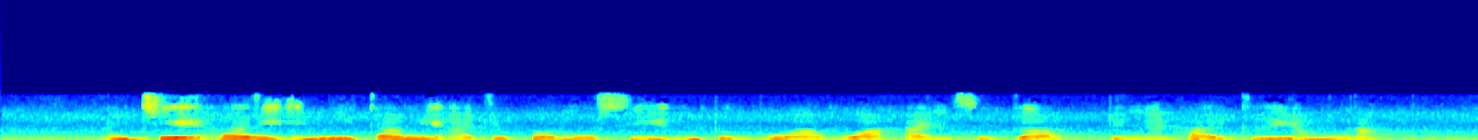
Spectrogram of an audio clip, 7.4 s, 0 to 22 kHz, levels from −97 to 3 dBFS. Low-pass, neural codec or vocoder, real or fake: 7.2 kHz; none; real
